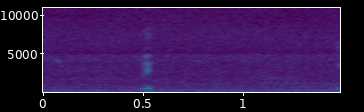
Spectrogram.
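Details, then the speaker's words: A young girl with hiccups, filmed at home while her mother judges which ones are real: a real hiccup followed by a pretended one. "That is a real hiccup. That was not real."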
